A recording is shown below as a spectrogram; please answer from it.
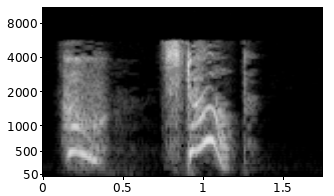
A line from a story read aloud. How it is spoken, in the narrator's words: cried Anthea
